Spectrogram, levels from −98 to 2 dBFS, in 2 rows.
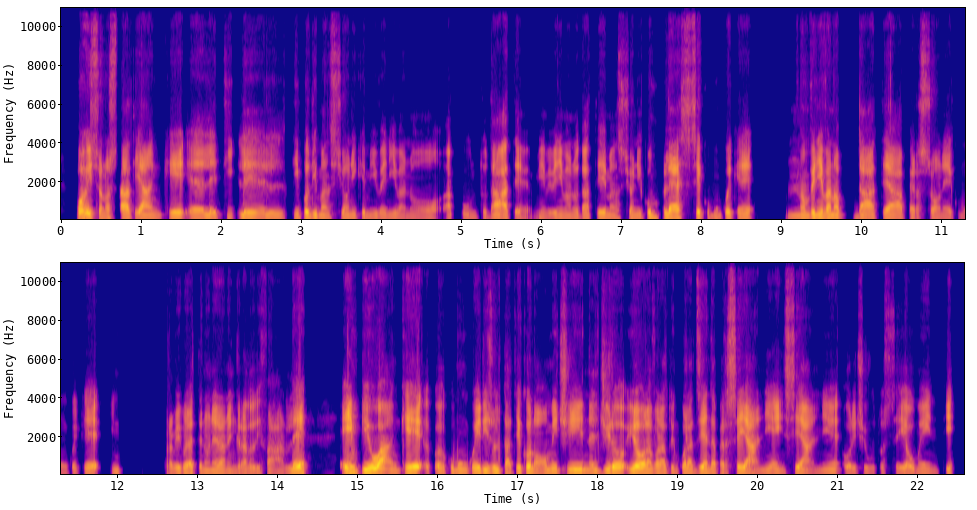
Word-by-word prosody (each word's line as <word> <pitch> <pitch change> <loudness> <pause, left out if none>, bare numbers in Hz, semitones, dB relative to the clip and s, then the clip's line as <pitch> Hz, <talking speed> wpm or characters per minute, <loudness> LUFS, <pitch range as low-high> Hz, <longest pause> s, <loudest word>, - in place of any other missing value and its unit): Poi 235 - +5
sono 150 -1 -7
stati 145 -1 -1
anche, 140 0 -1
ehm, 135 -1 -4
le 135 0 -4
ti 180 +6 -16
le 140 -1 -1
il 130 -1 -8
tipo 175 -3 0
di 140 -1 -3
mansioni 135 0 -9
che 130 - -12
mi 130 0 -13
venivano 130 -1 -13
appunto 65 -1 -15
date. - - -4
Mi - - -15
venivano 135 +1 -9
date 135 +1 -5
mansioni 135 0 -10
complesse, 140 +2 0
comunque 145 0 -6
che 135 0 -5 0.4
non 130 0 -6
venivano 140 0 +1
date 135 -2 -3
a 130 -1 -2
persone, 130 0 -12
comunque, 125 +1 -19
che 130 -1 -4
in 135 -1 -12 0.5
tra 130 - -12
virgolette, 130 -2 -3
“non 135 0 -7
erano 130 0 -3
in 130 - -9
grado 130 0 -8
di 130 - -10
farle”; 130 +2 +3 0.4
e - - +8
in 225 -1 +6
più 160 +1 +10
anche 155 +1 +7
c 140 - -4
comunque, 135 0 -3
i - - +6
risultati 135 -1 -2
economici. 145 0 +1
Nel 135 -1 -5
giro 150 +1 +4
io 160 0 +8
ho - - +8
lavorato 140 -1 -2
in 135 - -13
quell'azienda 140 0 -2
per 130 -1 -11
6 150 +4 +1
anni 145 0 -2
e 140 - -2
in 135 - -3
6 150 - -2
anni 135 +2 -5
ho - - -11
ricevuto 130 0 -14
6 130 - -11
aumenti. 125 0 -6
135 Hz, 180 wpm, -21 LUFS, 130-145 Hz, 0.5 s, più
